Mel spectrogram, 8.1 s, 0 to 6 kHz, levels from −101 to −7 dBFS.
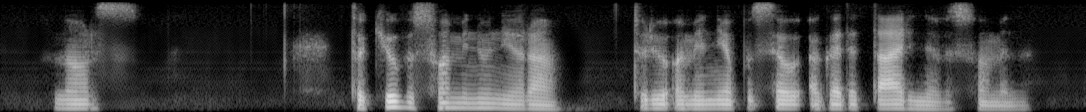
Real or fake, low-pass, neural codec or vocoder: fake; 5.4 kHz; codec, 24 kHz, 0.9 kbps, DualCodec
